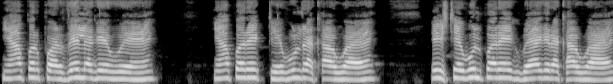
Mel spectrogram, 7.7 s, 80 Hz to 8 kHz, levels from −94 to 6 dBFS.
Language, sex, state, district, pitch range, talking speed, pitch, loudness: Hindi, male, Bihar, Saran, 205-240 Hz, 165 wpm, 220 Hz, -13 LUFS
